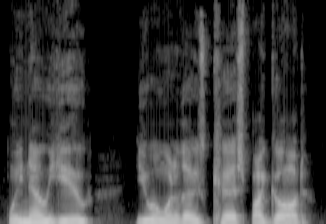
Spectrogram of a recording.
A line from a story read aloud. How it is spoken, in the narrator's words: they shouted back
